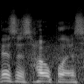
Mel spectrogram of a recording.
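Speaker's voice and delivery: ordinary talk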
